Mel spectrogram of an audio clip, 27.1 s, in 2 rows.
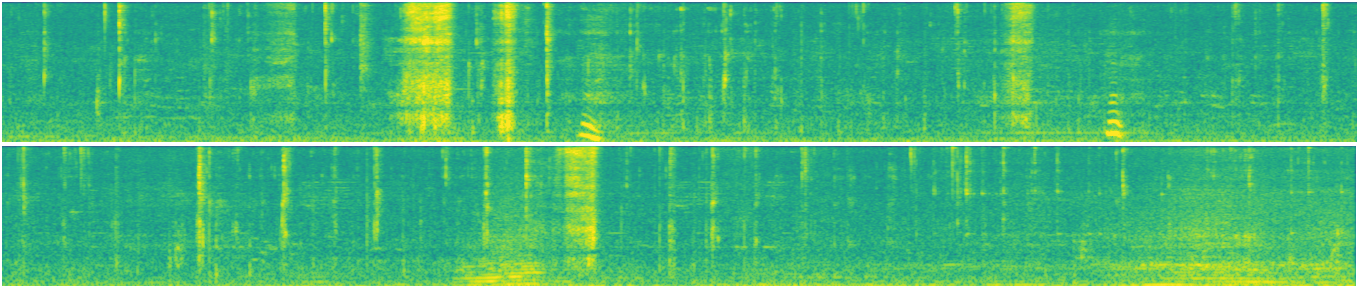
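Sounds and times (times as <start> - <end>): chewing and wet mouth clicks: 0.4 - 3.7, 12.3 - 27.0.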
